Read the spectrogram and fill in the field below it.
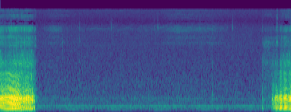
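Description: Loud rough snoring breaths at start and end with a quiet pause between; snoring.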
